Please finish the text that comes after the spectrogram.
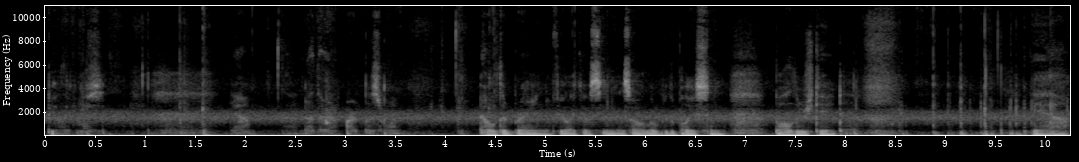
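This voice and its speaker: A man speaking softly and often whispering in a casual ASMR style, with hesitant, halting, murmured delivery. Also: lowish voice, very animated, creaky, rough recording. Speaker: ASMR video host. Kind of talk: soft-spoken and whispered ASMR, casual commentary. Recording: noticeable background noise.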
